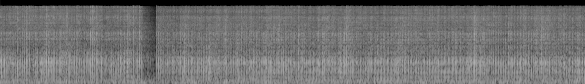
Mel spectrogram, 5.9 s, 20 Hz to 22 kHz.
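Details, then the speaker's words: MIG welder wide open on 1/8 inch material, heat far too high: loud steady harsh hiss with little crackle through the pass, giving wide flat bead and large heat-affected zone likely to warp. "you get a really wide flat looking weld like that I have the welder wide open on E inch material"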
